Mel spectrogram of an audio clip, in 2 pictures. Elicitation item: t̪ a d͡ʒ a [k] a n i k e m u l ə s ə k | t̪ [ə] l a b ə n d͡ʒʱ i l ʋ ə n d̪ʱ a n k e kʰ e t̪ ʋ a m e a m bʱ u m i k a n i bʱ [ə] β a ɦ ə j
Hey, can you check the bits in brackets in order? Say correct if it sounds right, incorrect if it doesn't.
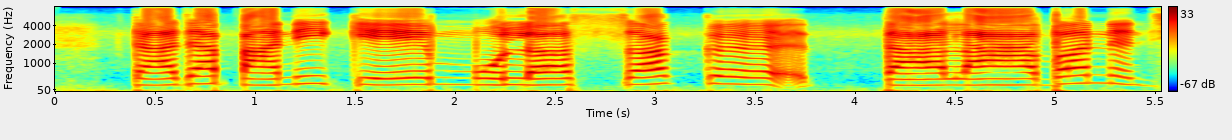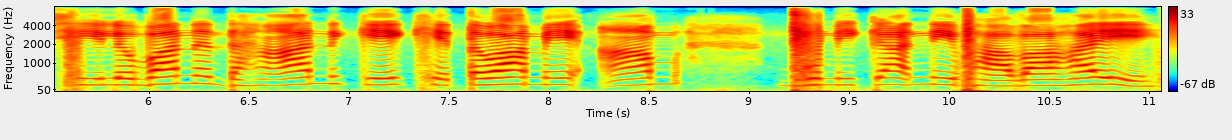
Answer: incorrect: p, incorrect: a, incorrect: a

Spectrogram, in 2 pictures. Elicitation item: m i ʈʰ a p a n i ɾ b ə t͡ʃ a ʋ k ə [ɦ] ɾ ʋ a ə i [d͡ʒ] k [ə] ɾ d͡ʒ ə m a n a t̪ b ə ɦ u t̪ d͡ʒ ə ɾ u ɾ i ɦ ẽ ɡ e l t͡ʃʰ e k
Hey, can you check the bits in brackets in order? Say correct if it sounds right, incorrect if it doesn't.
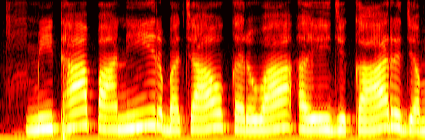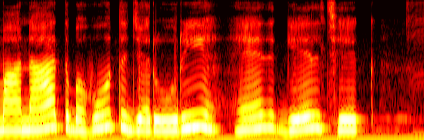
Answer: incorrect: none, correct, incorrect: a

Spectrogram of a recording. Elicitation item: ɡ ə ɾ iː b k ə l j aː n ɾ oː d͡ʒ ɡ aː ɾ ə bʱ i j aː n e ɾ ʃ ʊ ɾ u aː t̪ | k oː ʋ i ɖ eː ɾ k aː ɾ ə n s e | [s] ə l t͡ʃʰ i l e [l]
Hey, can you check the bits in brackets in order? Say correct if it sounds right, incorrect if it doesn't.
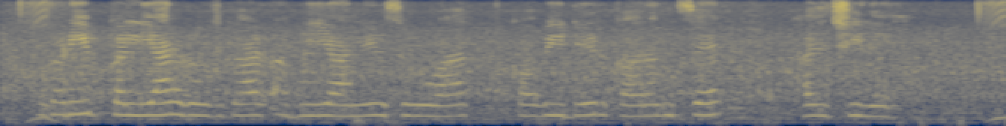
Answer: incorrect: h, incorrect: none

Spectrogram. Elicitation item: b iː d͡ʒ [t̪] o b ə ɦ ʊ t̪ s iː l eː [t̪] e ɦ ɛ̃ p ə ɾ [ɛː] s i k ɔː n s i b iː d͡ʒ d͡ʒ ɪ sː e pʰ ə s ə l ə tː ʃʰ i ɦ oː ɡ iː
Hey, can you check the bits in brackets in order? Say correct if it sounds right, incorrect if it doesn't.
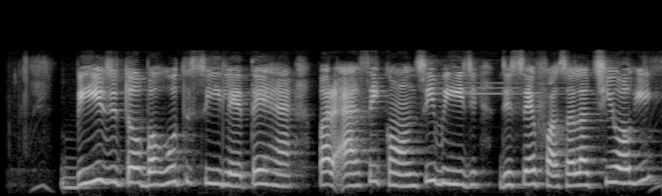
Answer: correct, correct, correct

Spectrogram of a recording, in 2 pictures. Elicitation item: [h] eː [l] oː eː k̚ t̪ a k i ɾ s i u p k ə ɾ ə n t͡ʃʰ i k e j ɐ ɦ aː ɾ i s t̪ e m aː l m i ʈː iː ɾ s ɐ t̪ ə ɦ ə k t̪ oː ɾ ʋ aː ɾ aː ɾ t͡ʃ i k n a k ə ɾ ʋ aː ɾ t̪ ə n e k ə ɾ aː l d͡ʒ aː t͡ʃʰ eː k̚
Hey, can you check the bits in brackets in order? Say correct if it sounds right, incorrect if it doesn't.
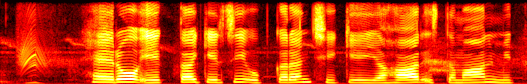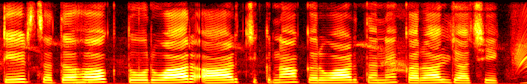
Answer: correct, incorrect: ɾ

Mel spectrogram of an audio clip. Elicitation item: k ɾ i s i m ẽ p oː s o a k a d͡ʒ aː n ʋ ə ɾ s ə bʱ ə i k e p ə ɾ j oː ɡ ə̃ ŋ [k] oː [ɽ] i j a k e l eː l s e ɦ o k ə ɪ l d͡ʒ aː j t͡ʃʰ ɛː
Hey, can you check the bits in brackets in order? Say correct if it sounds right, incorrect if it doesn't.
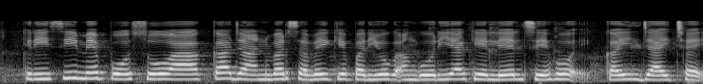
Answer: incorrect: ɡ, incorrect: ɾ

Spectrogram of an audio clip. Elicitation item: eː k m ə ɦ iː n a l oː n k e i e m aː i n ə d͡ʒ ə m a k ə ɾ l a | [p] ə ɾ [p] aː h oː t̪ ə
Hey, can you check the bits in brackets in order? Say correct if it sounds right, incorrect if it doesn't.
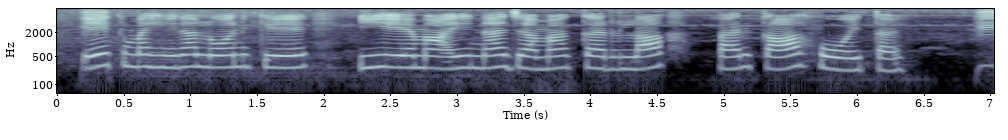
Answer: correct, incorrect: k

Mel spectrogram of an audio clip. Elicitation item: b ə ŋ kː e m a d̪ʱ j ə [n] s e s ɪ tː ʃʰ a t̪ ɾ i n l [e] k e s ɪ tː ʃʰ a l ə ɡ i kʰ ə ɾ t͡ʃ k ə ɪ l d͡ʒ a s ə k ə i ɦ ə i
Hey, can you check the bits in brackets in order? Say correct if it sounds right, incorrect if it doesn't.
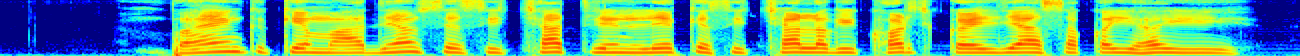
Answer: incorrect: m, correct

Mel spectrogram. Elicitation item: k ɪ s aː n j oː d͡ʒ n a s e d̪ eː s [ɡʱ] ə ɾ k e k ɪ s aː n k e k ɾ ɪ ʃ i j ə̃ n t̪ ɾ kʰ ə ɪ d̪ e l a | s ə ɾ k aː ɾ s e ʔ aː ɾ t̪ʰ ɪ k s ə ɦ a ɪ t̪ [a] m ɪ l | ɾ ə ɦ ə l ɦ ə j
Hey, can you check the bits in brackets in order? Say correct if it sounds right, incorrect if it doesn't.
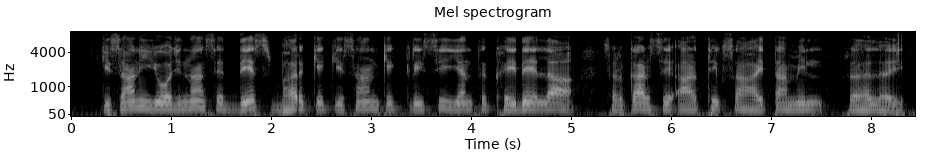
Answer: incorrect: bʱ, correct

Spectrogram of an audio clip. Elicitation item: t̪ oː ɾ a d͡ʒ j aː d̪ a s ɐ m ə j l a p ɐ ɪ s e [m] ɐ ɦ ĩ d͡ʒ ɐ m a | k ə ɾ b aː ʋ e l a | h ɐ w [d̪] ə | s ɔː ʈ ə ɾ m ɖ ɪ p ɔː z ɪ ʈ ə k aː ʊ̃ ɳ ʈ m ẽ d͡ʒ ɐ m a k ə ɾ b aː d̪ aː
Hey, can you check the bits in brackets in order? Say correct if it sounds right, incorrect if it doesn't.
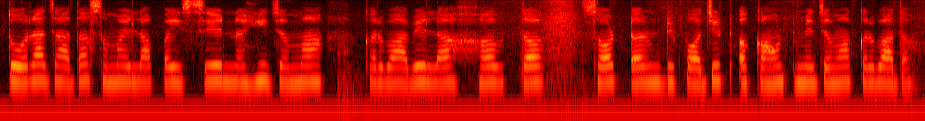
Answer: incorrect: n, incorrect: t̪

